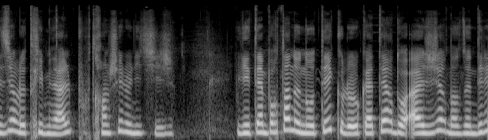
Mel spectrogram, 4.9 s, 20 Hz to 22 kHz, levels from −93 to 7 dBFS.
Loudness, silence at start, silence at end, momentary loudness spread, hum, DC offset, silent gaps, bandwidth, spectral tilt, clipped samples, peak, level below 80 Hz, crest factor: -19 LUFS; 0 s; 0 s; 9 LU; none; under 0.1%; none; 15 kHz; -6 dB/octave; under 0.1%; -4 dBFS; -56 dBFS; 14 dB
